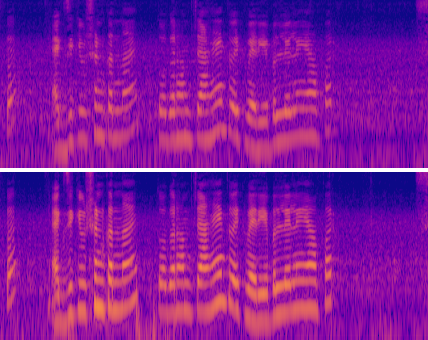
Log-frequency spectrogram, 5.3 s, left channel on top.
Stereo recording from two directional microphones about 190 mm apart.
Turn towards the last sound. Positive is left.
turn(degrees=-55)  # may be behind; listen again after turning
